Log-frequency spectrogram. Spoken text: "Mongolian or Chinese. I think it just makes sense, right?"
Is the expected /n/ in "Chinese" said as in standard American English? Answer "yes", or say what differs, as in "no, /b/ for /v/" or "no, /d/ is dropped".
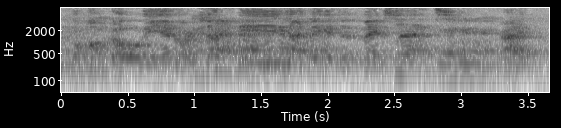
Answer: no, /n/ is dropped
